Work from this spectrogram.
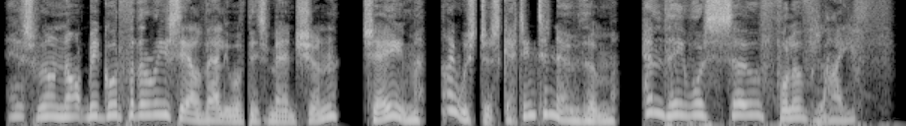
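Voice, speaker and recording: An actor playing a flustered, spoiled young lord in a comedic video game, theatrical, whiny and pompous. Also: male voice, high-pitched, sing-song, moderate pace, few pauses, no echo. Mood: exasperated, dismayed. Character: flustered, spoiled rich young lord hosting a murder party. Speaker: game host.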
